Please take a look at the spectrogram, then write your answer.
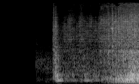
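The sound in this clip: Van engine starting, with no voices: a short crank gives way to a sudden catch, then the motor settles into a rough running note that grows steadily louder.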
